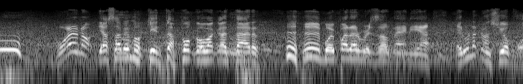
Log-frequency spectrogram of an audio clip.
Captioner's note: laugh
